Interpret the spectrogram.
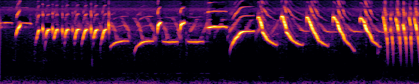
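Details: Canary singing to encourage other birds to sing, with quick sweeping whistles in fast succession and rising-then-falling slurred notes, ending in a dense rapid buzz.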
